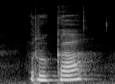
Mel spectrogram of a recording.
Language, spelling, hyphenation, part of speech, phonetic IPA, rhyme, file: Czech, ruka, ru‧ka, noun, [ˈruka], -uka, Cs-ruka.ogg
- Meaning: hand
